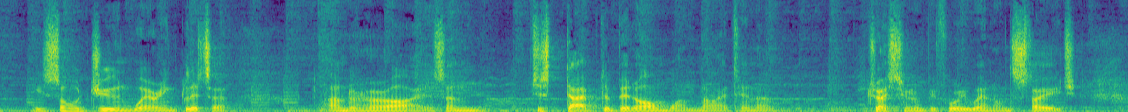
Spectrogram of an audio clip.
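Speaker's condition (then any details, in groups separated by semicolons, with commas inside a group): No condition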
